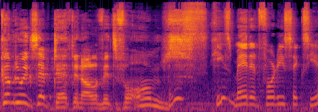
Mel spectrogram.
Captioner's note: optimistically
